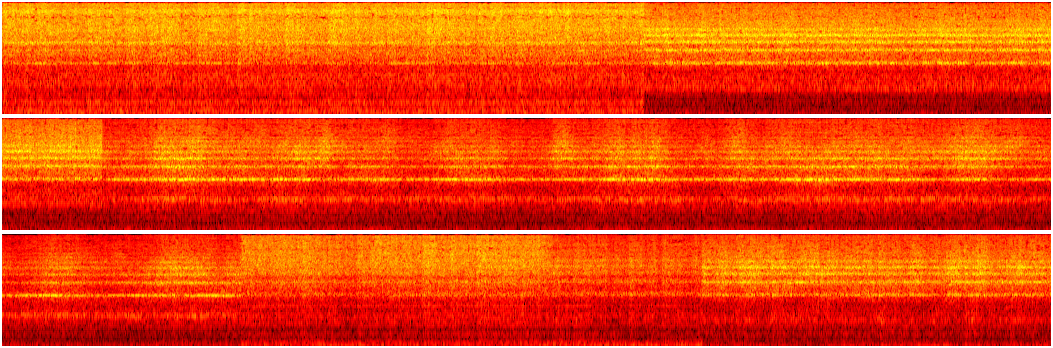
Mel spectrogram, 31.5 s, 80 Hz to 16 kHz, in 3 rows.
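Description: F-16 jet engines running at idle on the ramp: a steady high turbine whine over a low rumble. The mix changes abruptly several times, the rumble dropping out at about six seconds and returning near the end.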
